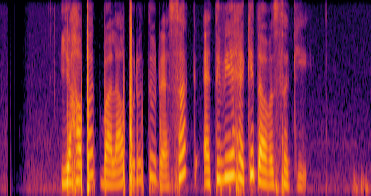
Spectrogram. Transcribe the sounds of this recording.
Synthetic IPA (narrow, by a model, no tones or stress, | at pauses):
jɐɦɐpɐt̪̚balaːpuɾut̪uɾæsɐkæt̪iʋijəɦækid̪ɐʋɐsɐkḭː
